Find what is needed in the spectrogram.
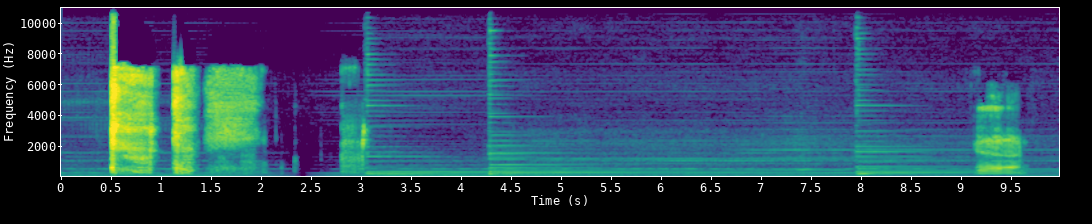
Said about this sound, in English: I keep on coughing, and it's like, really, I can't even help it. I can't stop coughing.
